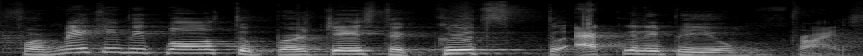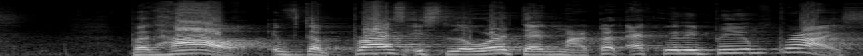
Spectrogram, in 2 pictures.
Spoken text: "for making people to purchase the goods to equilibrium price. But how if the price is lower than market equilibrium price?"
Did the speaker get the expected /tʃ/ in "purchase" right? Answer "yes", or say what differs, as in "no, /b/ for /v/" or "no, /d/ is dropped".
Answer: yes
